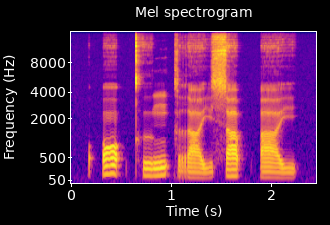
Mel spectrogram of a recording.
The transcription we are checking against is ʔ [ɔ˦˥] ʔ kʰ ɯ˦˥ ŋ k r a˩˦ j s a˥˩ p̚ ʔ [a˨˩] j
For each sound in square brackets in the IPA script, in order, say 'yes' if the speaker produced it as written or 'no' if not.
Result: no, no

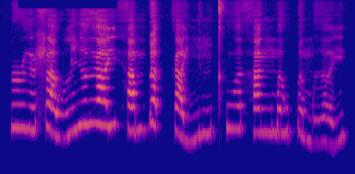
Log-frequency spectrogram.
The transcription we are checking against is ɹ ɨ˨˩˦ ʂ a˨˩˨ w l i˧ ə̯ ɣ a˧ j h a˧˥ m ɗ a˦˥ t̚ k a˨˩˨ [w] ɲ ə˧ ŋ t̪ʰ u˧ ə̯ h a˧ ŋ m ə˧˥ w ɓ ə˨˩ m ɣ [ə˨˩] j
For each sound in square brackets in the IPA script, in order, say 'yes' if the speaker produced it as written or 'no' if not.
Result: no, no

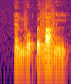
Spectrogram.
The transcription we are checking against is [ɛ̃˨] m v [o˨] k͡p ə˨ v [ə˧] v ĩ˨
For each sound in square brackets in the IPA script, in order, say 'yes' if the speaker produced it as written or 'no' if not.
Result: yes, yes, no

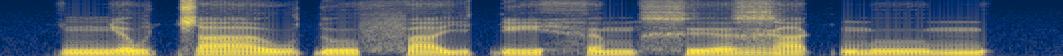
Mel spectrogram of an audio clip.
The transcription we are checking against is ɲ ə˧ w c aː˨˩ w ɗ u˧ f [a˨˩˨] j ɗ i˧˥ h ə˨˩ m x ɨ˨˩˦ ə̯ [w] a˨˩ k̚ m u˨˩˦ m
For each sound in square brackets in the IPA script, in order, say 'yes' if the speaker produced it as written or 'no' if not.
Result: yes, no

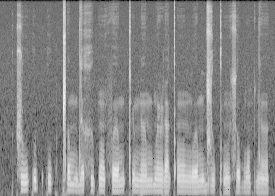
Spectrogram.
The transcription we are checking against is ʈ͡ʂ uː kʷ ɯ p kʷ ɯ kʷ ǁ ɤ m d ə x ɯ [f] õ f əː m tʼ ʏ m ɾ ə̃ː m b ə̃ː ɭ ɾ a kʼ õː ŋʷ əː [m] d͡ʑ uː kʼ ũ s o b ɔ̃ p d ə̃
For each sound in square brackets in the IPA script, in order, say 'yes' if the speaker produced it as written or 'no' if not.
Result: no, yes

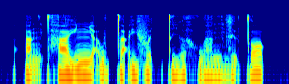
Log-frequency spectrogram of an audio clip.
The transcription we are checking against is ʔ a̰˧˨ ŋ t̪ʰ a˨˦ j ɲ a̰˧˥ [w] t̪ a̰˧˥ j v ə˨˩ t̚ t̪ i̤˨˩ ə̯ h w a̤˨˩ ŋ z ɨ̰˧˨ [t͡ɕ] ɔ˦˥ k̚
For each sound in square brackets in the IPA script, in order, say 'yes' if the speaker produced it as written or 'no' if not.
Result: yes, no

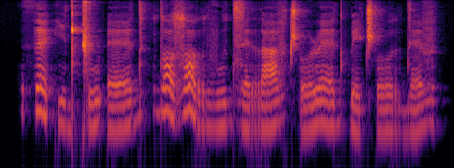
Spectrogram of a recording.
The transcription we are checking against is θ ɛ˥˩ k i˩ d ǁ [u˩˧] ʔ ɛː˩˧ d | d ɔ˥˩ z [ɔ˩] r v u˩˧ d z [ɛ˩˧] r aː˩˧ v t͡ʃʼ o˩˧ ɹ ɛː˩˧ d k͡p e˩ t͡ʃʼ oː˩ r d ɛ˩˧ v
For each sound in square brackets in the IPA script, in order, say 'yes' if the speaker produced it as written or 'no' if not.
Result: yes, no, no

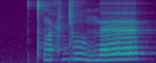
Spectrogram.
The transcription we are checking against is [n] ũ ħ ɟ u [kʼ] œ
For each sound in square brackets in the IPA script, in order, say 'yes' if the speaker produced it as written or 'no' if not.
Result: no, no

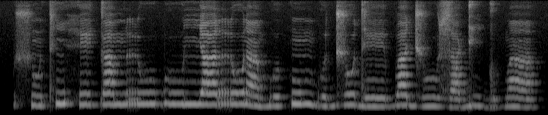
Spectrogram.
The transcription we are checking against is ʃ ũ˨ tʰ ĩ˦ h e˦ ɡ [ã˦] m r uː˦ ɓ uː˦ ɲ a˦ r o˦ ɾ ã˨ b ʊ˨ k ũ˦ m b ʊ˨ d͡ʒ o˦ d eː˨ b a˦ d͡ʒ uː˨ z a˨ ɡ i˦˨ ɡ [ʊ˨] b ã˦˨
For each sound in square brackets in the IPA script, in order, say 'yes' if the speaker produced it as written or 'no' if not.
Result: no, yes

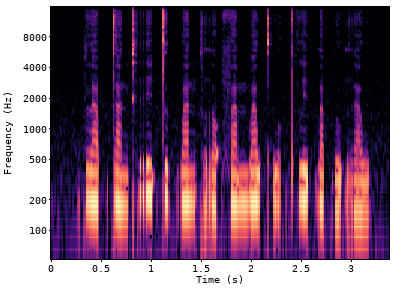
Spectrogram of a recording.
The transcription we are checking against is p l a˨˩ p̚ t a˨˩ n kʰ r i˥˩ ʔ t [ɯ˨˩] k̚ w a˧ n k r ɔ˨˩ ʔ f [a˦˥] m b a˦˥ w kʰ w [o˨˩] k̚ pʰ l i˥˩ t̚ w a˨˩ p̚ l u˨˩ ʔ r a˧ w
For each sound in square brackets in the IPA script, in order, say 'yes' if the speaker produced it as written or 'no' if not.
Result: yes, yes, yes

